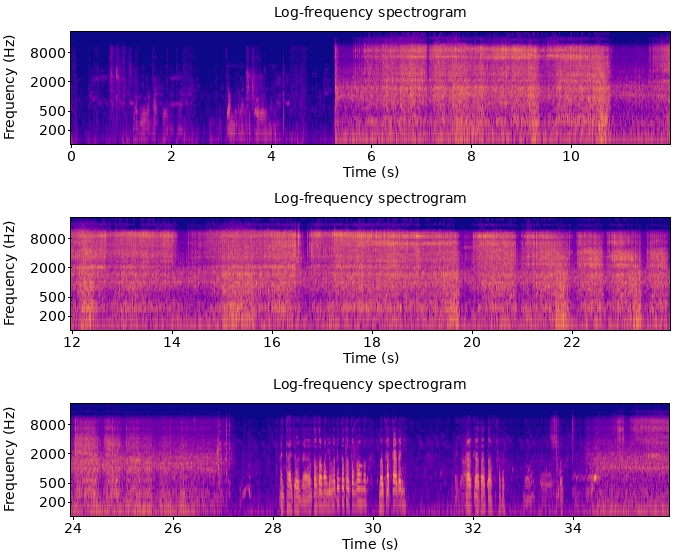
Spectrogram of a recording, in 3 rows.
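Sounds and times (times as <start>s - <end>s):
lathe motor humming: 5.3s - 27.0s, 34.5s - 35.9s
tool scraping spinning wood: 5.3s - 27.2s, 34.2s - 35.9s.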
